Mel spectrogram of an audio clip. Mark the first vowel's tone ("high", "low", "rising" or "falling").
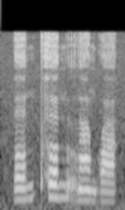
rising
